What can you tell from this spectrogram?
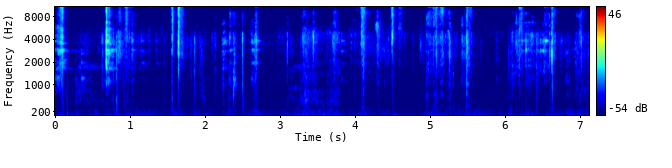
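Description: Campfire of burning-down wood crackling, with sharp irregular pops and snaps several times a second over a low steady rumble.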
